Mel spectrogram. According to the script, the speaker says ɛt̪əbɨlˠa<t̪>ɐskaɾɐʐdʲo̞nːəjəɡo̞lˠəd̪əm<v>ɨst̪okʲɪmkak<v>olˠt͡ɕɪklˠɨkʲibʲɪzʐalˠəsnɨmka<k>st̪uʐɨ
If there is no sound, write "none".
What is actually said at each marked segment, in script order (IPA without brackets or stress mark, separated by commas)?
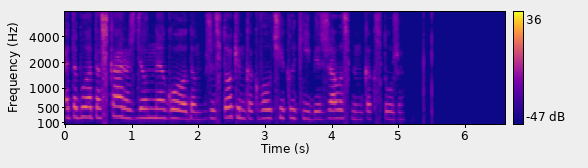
t̪, ʐ, v, k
